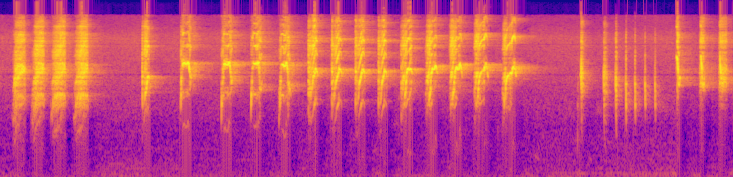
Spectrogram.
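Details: Long-tailed shrike lure recording to make a bird sing: varied, lively warbling song of quick high chirps and whistled notes, dense rapid phrases, then a fast stuttering trill and scattered sharp notes.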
